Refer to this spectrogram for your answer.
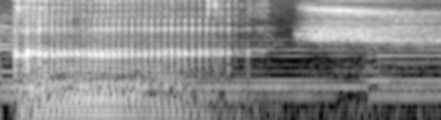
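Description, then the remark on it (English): A single exaggerated snore, apparently a voice imitating a donkey: a rattling, buzzy inhale that fades out, followed by a long breathy whistle on the exhale, fairly loud. “Donkey snoring.”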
